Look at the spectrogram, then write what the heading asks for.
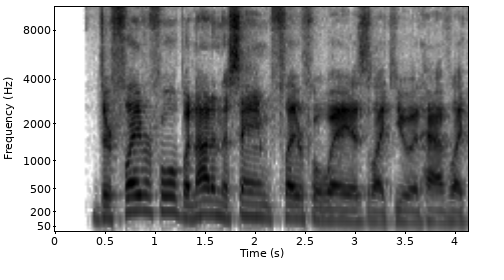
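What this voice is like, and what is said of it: Usual voice. Nothing is said of it.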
